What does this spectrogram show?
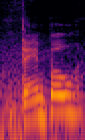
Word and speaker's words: Dambo: My name is Thomas Dambo. It's Thomas with an H, and then it's Dambo spelled D-A-M-B-O. It's like the action hero Rambo, but with a D as in Dennis.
